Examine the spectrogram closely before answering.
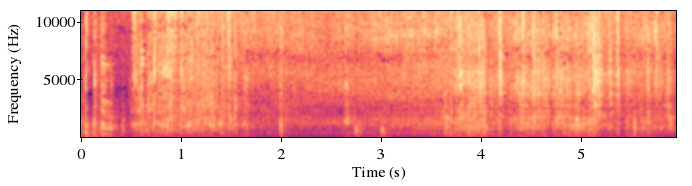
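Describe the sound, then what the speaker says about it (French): Mussels tipped into a pot of onions and spices for an Indian-style curry with parsley and dill, giving a steady sizzle with clinks and stirring scrapes throughout, near and fairly loud, with no talking. "on ajoute les moules et on laisse cuire peut-être 2 minutes"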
